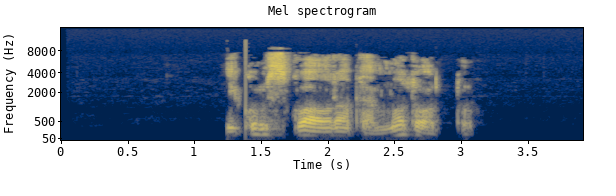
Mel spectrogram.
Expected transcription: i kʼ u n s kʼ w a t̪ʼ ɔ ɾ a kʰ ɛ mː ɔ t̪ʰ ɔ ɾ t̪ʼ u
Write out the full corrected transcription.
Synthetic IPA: i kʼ u m s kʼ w a ɔ ɾ a pʰ ɛ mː ɔ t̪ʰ ɔ ɾ t̪ʼ u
